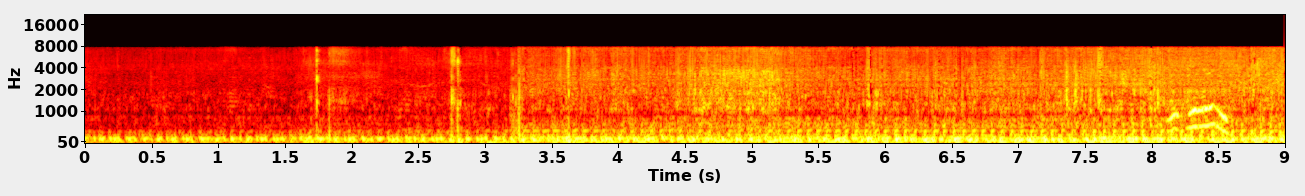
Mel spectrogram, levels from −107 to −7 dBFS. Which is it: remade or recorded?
remade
